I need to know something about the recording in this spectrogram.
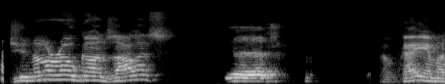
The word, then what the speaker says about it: Genaro: Yes, he's pronounced Genaro.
